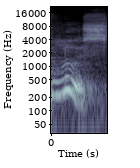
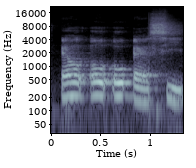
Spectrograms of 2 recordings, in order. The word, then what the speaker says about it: loose: blunt and sharp tight versus loose speaking of loose pay attention to this word l-o-o-s-e pronounced loose loose l o s e only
